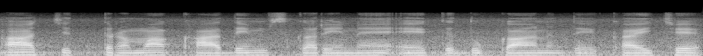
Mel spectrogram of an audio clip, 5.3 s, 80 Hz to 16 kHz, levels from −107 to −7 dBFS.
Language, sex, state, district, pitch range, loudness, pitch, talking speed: Gujarati, male, Gujarat, Gandhinagar, 115-125 Hz, -20 LUFS, 115 Hz, 90 wpm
